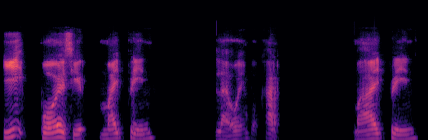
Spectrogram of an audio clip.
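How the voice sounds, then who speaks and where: A man's voice: mid-range voice, slow pace, no room sound. Man teaching a live coding class. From Colombia. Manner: explains step by step, asks students ¿sí? and ¿cierto?; acts out the computer's replies in quotes. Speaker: programming instructor.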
